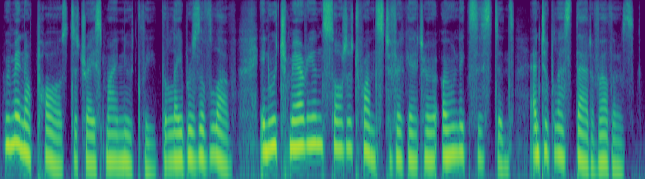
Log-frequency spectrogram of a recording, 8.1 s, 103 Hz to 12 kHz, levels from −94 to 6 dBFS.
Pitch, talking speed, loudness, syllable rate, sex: 190 Hz, 210 wpm, -19 LUFS, 5.5 syllables/s, female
